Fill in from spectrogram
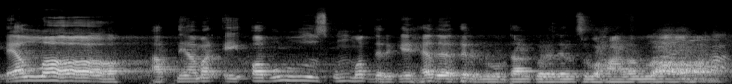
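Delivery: low, drawn-out sermon chant; melodic preaching. Acted. The Prophet prays for his people's guidance, melodic preaching. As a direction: let the phrase endings stretch out in prayer.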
